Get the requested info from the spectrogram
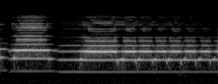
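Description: Comic 'sad trombone' sound effect: a descending run of notes on a wind instrument, ending in a long, low, wavering note.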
